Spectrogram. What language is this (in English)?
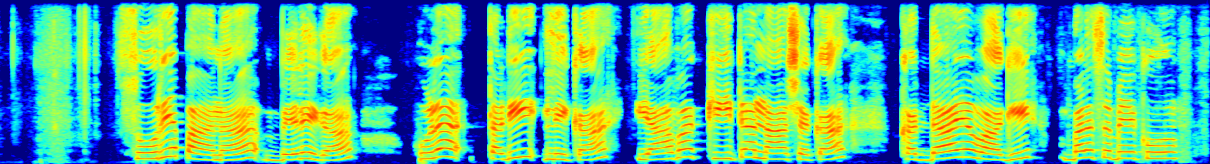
Kannada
